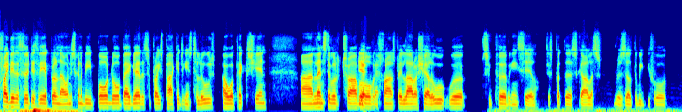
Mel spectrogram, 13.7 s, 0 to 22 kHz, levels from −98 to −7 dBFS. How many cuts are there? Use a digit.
0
